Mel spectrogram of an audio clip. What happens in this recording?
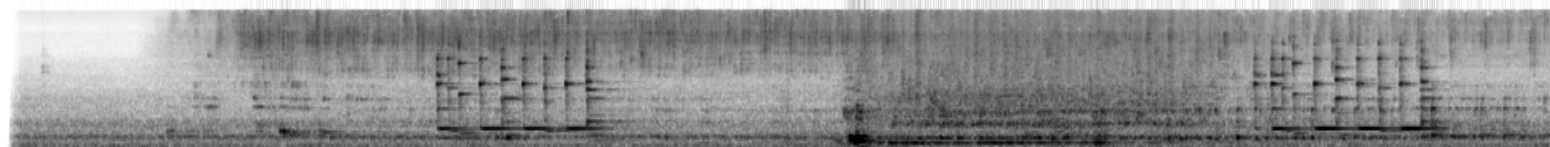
I turned on the water, then flushed the toilet. While i was doing it, my phone alarm went off. Then I turned off the water.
